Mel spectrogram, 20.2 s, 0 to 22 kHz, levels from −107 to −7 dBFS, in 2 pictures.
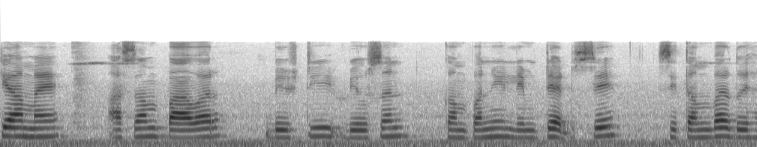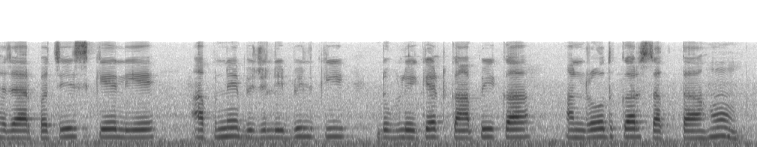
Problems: constant background noise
